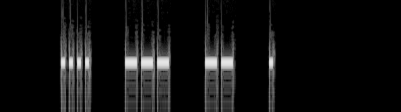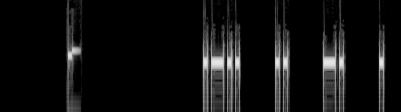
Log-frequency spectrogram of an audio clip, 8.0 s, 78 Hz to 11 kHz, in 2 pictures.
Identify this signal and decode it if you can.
Morse code, heard as a keyed tone, about 30 wpm, spaced as for 17 wpm, 700 Hz. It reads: HOME LINE
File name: course / 30:10wpm / 115 Lesson 19f - Letter w - Words 30wpm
